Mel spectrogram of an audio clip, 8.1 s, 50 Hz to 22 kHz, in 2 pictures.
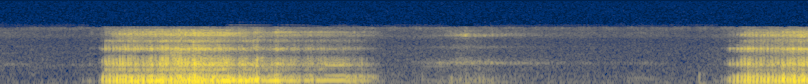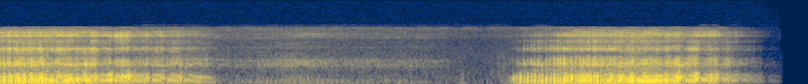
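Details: Extremely loud snoring that disturbs others' sleep: harsh, loud snores on each breath in, with softer breaths out between, about 20 breaths a minute.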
